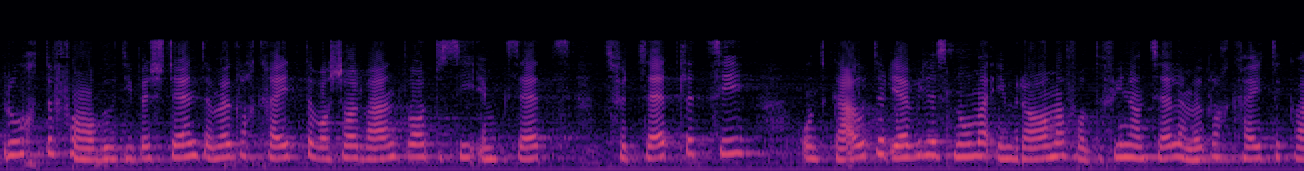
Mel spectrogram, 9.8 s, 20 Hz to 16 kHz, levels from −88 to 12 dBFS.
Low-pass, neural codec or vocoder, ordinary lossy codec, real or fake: 7.2 kHz; none; none; real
